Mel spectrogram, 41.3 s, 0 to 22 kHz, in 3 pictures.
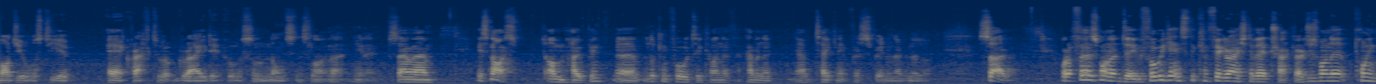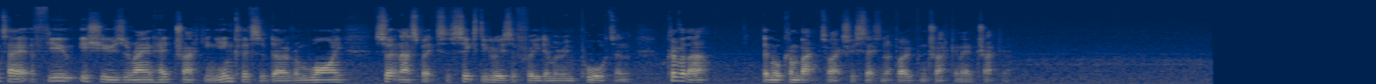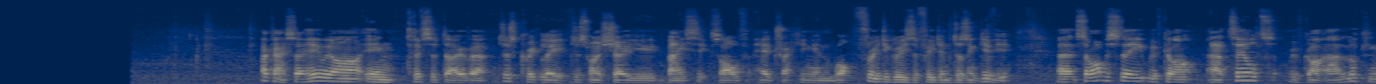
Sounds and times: Speech: 0.0 - 24.0, 30.1 - 41.2
Inside, small room: 0.0 - 25.9, 28.9 - 41.2.

